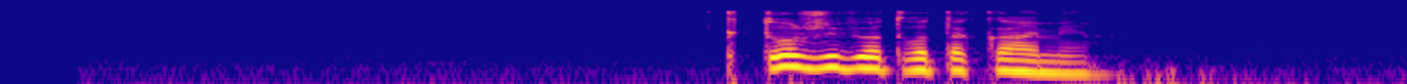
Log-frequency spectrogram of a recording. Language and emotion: Russian, neutral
